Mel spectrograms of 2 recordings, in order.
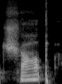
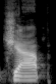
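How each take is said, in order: First: The word is said in a standard accent. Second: The word is said in a Baltimore accent. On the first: "I cannot say the word chop" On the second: "A as a guy from Baltimore, ... I say chop"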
